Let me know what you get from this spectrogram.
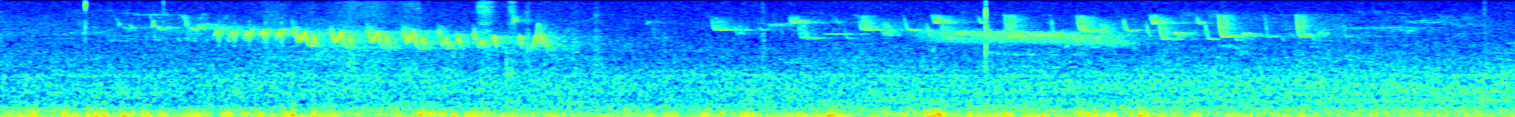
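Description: A small bird singing two phrases of rapid, high notes, the first a quick trill that drifts lower and the second a choppier run, over a low rumble of wind on the microphone.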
